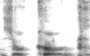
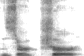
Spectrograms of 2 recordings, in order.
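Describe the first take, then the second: First: The middle consonant is a k sound. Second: The middle consonant is a ch sound. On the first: The speaker calls it wrong. "not Zerker" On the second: The speaker calls it right. "it's it's one hundred percent Zurcher"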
